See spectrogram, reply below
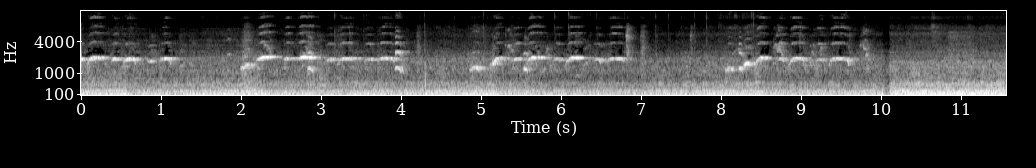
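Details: Cockatiel repeating short whistled phrases in clusters, each phrase made of level and slightly wavering notes with brief breaks between bursts, accompanied by a continuous low rumbling hum.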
